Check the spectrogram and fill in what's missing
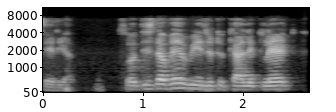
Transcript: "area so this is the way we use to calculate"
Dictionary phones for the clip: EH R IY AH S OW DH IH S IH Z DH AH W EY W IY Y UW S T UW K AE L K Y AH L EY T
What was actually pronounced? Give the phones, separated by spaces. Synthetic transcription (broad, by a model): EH R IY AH S OW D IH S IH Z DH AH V EY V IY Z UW T UW K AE L K Y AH L EY T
